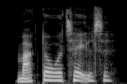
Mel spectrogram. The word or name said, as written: magtovertagelse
